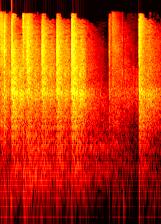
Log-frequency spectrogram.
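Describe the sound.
Gunfire in an audio drama shootout in a dead-end alley: several sharp, loud cracks at an irregular rhythm, each trailing into a noisy decay, with no voices.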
